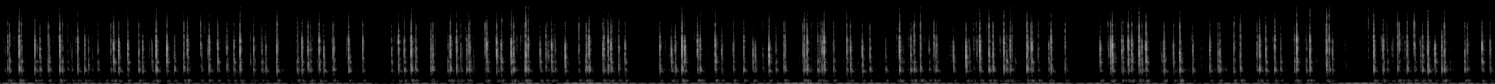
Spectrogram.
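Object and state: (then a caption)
Plastic ergonomic keyboard being typed on. Both hands type fast on the plastic-looking keycaps of a full-size beige split ergonomic keyboard. The result is dense bursts of sharp, bright clicky taps separated by brief pauses, with a faint low thud under each stretch and almost no ring after each keystroke.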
